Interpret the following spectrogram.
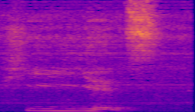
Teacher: a Y sound that you would find in between words like he is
